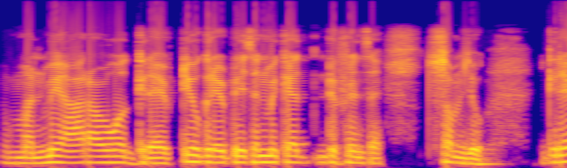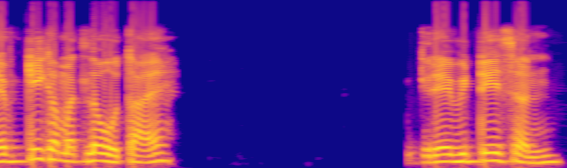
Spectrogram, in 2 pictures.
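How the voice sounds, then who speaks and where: A young man teaches an exam-prep lesson. He talks casually at a medium pitch and keeps checking that his students follow with a quick "okay?". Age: young adult.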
